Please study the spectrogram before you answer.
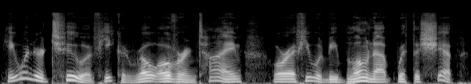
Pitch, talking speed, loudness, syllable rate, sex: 140 Hz, 255 wpm, -17 LUFS, 5.5 syllables/s, male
